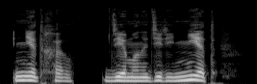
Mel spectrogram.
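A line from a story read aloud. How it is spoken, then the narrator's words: Low menacing growl. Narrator (Russian): Дракон рыкнул, негромко, но так, что Кремень, сидевший на несколько столиков от нас, обернулся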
